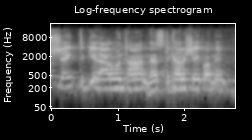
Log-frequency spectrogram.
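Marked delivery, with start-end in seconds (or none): none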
